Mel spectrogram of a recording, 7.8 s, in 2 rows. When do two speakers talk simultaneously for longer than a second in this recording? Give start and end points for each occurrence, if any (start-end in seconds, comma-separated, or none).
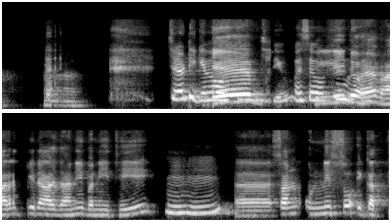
2.1-3.8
